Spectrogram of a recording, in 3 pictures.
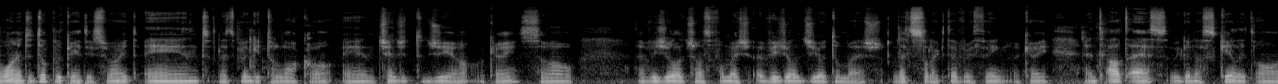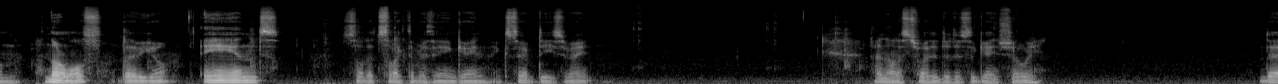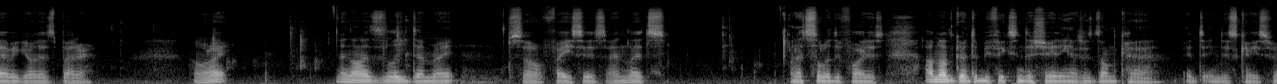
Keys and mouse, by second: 0.0 shift+d, 1.8 /, 2.5 shift+click, 3.8 ctrl+a, 7.0 Tab, 8.9 a, 10.8 alt+s, 13.1 middle click, 14.0 middle click, 15.2 middle click, 15.8 ctrl+alt+shift+z, 16.7 ctrl+i, 19.2-20.5 drag, 21.2 shift+click, 21.4 shift+middle click, 21.8 q, 26.9 Tab, 27.7 click, 27.8 middle click, 28.5 shift+click, 29.5 x, 31.5 Tab, 32.8 q.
